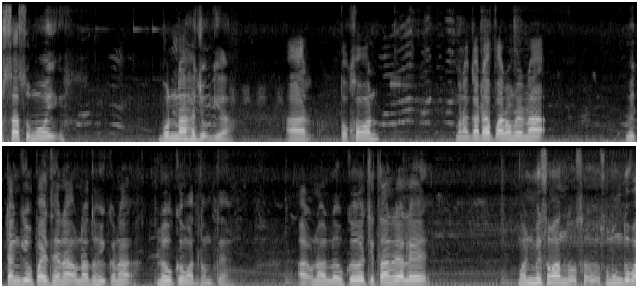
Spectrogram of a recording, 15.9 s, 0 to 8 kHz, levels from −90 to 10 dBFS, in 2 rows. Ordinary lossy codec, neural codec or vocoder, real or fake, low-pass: none; none; real; none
